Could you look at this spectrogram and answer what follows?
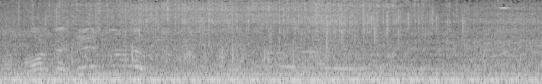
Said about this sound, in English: Later in the day, I went down to the harbor, where work was in full swing, unloading fishing boats of their catch, including haddock, cod, and wolffish.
